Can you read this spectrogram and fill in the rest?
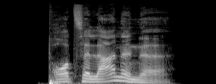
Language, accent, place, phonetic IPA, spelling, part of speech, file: German, Germany, Berlin, [pɔʁt͡sɛˈlaːnənə], porzellanene, adjective, De-porzellanene.ogg
- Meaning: inflection of porzellanen: 1. strong/mixed nominative/accusative feminine singular 2. strong nominative/accusative plural 3. weak nominative all-gender singular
